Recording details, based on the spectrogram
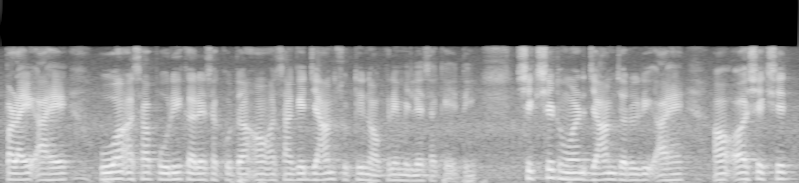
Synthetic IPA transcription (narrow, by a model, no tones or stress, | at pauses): pɐɽ̤aːiʔaːɦe | ɦʊãɐsãpuːɾikɐɾesɐkũt̪ʰaʔɛ̃ːɐsãkʰed͡ʑaːmsʊʈʰːinɔːkɾimɪlesɐkʰḛt̪ʰḭː | ʃɪkʃɪʈɦuːəɽ̃d͡ʑaːmzɐɾuːɾiʔaːɦe | ɛ̃ʔɔːɾʃɪkʃɪt̪̚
